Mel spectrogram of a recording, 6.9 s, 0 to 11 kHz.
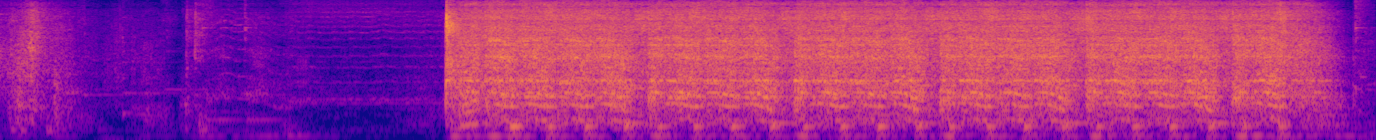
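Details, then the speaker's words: Peugeot 106 with swapped XU7JP4 engine after wiring harness work: starter cranks steadily at about three turns a second but never fires; no spark at the plug, owner suspects the immobilizer. "soir n'y a pas d'étincelle donc c'est l'anti dème il me semble"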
